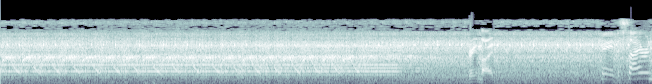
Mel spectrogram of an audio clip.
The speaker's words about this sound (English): Okay, is this it for real? Well, here's another siren. Okay. Okay. Oh, hey, look, another siren.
